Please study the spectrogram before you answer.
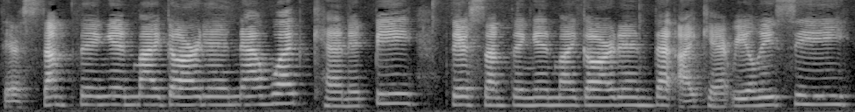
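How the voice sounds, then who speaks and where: A woman storyteller leading a children's storytime, with an animated, sing-song, encouraging way of talking and questions to young listeners. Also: medium pitch, slow pace.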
